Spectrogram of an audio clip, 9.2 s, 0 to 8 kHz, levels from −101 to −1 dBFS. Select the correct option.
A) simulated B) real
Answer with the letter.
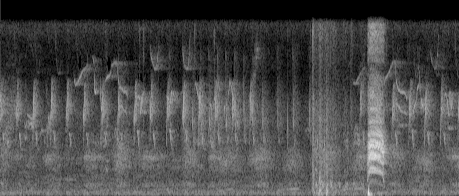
B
